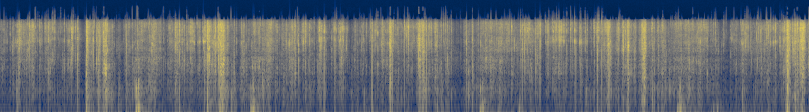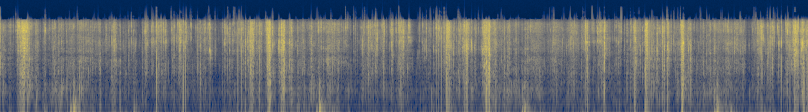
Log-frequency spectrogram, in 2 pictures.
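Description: Silver foil trading-card packs being torn open and handled, a continuous crinkling and crackling of foil wrappers with sharp tearing sounds and a few louder stretches of crinkling.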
